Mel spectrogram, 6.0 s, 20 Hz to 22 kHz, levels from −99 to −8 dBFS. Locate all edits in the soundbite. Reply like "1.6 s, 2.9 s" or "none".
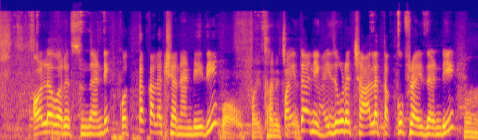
4.0 s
